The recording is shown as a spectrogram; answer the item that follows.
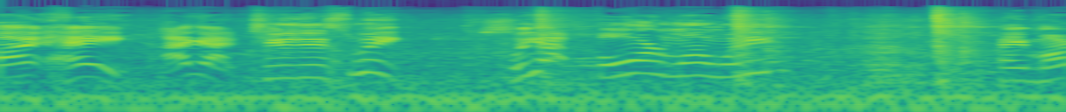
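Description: Men's voices talking and exclaiming in animated, pitch-swooping bursts over a steady low rumble.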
